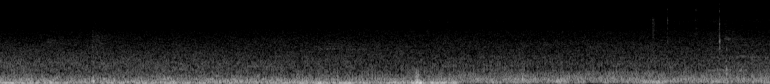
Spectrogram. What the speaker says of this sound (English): Oh dear, a bit windy.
